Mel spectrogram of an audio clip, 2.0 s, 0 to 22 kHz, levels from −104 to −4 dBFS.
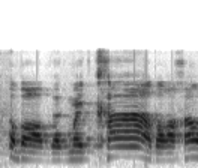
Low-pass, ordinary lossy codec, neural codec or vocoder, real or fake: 7.2 kHz; none; none; real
